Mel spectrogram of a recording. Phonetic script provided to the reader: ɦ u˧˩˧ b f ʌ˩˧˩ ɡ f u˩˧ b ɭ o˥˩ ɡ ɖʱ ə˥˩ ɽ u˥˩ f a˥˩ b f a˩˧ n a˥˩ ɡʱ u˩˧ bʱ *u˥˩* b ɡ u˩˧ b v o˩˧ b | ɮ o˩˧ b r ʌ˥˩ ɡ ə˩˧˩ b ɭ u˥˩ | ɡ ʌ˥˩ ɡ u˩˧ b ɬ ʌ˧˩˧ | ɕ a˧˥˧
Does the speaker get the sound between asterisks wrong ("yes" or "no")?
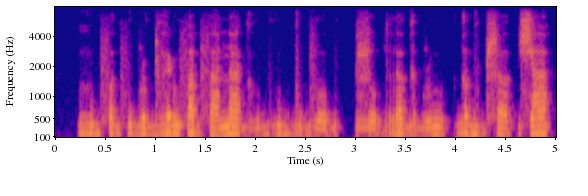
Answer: no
